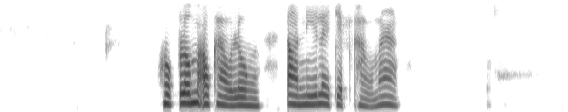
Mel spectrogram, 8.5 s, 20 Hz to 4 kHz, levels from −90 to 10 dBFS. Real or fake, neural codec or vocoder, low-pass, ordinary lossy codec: fake; codec, 24 kHz, 1.2 kbps, DualCodec; 3.6 kHz; none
